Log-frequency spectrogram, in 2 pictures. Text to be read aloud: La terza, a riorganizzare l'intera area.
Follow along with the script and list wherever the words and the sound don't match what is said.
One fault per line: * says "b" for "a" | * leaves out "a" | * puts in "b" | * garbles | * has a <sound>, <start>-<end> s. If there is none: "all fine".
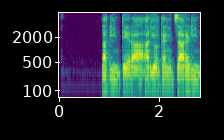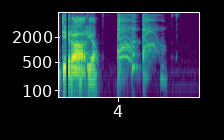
* says "l'intera" for "terza"
* has a dropout, 2.9-3.0 s
* has a cough, 4.0-5.0 s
